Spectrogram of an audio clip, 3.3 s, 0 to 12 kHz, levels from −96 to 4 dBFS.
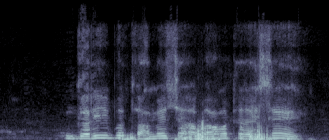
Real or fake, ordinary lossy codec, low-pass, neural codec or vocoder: fake; Opus, 24 kbps; 9.9 kHz; vocoder, 22.05 kHz, 80 mel bands, WaveNeXt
